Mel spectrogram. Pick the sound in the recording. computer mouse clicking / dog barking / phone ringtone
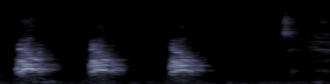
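dog barking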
